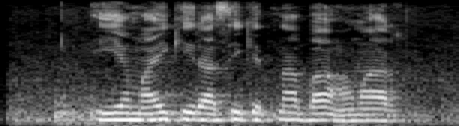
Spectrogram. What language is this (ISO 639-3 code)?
bho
